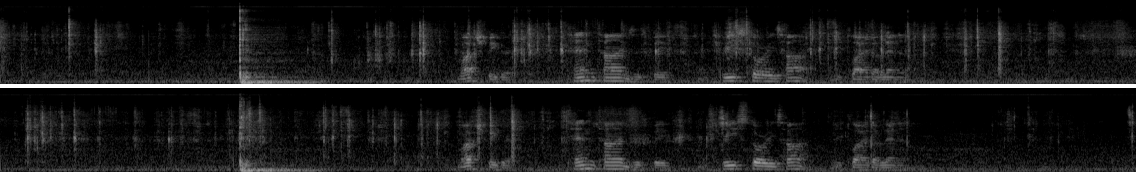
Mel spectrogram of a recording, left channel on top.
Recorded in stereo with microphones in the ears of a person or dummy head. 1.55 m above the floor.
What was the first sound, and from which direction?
A thud, 40° left (ahead or behind).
